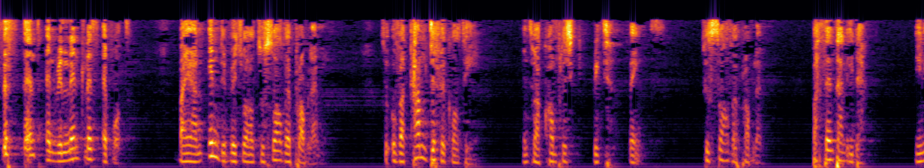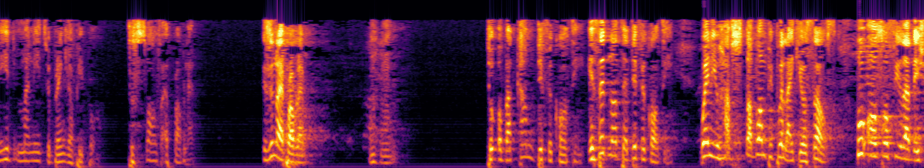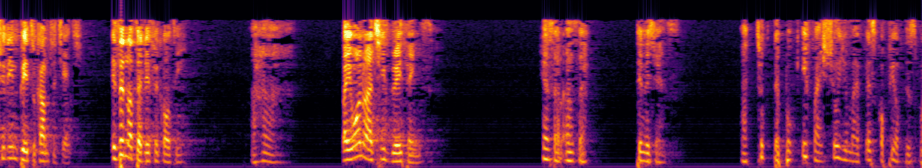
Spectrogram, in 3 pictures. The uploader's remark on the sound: Send it Mini-Camp Navrongo. Preached at First Love, Navrongo.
